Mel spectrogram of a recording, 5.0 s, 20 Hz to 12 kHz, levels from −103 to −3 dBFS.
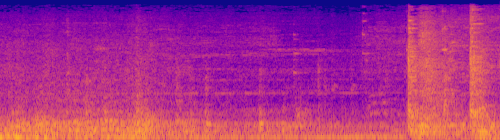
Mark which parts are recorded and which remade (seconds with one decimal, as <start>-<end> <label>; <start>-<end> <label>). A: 0.0-5.0 recorded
